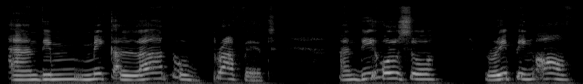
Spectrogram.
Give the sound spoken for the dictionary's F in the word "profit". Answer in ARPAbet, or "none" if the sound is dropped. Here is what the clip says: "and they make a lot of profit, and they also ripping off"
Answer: F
